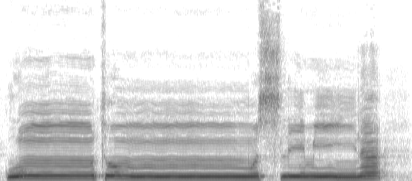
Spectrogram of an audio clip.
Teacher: maka dibacanya mim sukun masuk ke dalam huruf mim yang berharokat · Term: idgham mutamatsilain, Idgham Mutamatsilain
